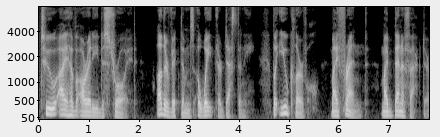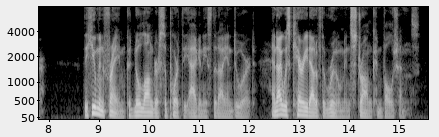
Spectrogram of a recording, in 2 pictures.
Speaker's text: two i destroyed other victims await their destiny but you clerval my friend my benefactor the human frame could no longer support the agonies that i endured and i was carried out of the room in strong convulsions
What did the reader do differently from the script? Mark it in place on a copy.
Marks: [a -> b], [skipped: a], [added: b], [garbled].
two i [added: have already] destroyed other victims await their destiny but you clerval my friend my benefactor the human frame could no longer support the agonies that i endured and i was carried out of the room in strong convulsions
